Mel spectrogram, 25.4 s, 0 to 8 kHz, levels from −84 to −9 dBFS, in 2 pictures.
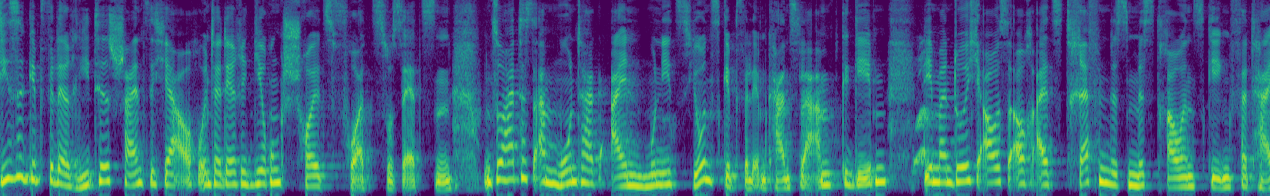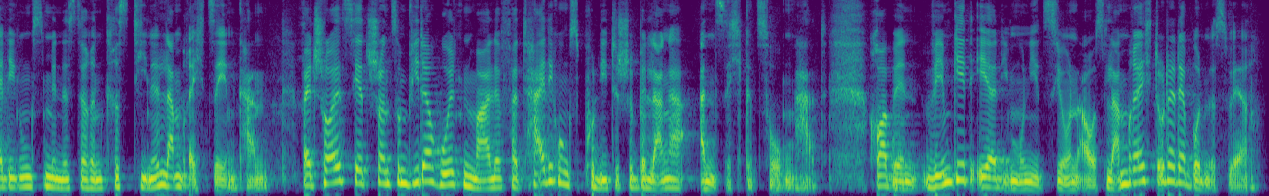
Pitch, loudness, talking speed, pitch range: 190 Hz, -21 LUFS, 140 wpm, 155-225 Hz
